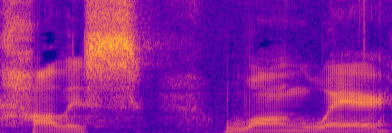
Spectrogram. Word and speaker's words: Hollis Wong-Wear: I'm sitting with Hollis Wong-Wear.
